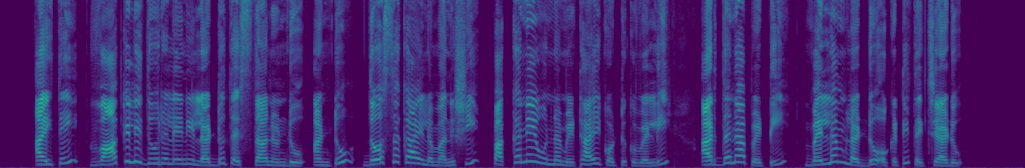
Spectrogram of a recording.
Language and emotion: Telugu, neutral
